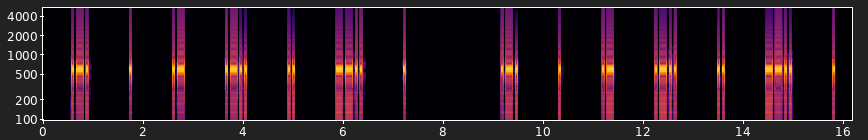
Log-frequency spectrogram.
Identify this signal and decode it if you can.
Morse code, heard as a keyed tone, about 25 wpm, spaced as for 9 wpm, 600 Hz. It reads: REALIZE REALIZE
